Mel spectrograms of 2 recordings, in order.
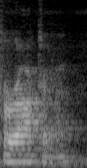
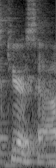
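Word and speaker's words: Curaçao: Curacao is an island off the coast of a country, not Caraca or whatever. There's a lot of different pronunciations. Yeah, but it's Curacao.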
